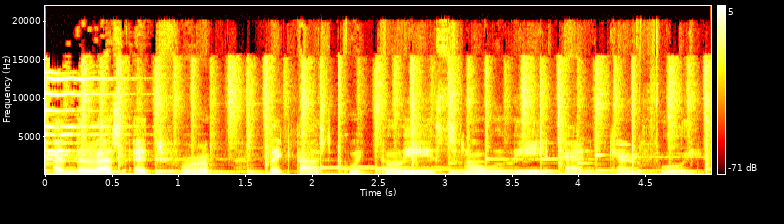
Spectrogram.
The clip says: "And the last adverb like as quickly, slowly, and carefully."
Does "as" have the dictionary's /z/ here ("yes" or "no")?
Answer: no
